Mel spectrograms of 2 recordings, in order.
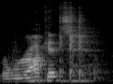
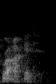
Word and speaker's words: Roccat: The Roccat. I still don't know how it's Roccat. It's in my opinion, Roccat. Roccat. And it's got a cat. See? Roccat.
